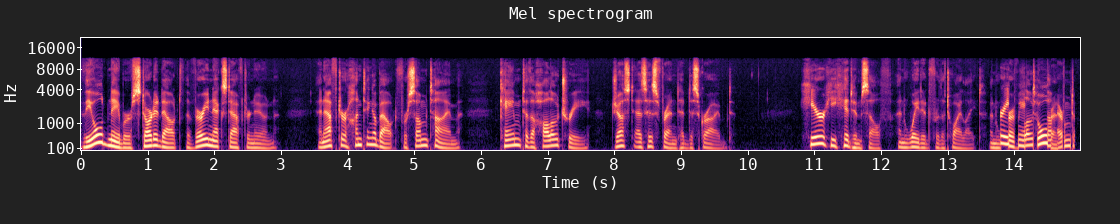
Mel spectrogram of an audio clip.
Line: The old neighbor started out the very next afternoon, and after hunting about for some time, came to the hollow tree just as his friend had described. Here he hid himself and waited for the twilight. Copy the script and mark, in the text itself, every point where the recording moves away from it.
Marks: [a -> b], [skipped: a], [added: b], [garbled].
The old neighbor started out the very next afternoon, and after hunting about for some time, came to the hollow tree just as his friend had described. Here he hid himself and waited for the twilight. [garbled]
